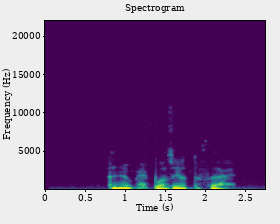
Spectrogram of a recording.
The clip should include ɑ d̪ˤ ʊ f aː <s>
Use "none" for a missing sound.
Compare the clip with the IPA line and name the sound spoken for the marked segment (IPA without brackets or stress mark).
ħ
